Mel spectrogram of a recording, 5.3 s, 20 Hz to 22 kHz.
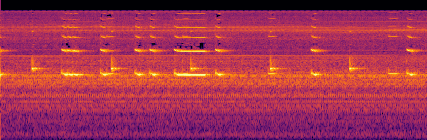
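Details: Fieldpiece SRL8 and Testo 316-3 leak detectors tested on R22/R11 CFC reference leak: sharp high-pitched beeps about two per second, uneven, with a longer tone midway; alarming on refrigerant.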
